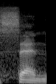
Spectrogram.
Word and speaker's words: Seine: The Seine is how I pronounce it, right? The Yes. Seine, okay.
